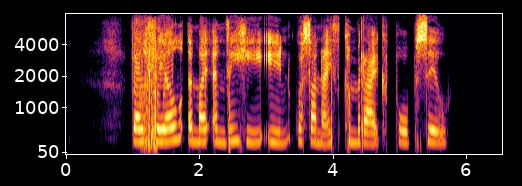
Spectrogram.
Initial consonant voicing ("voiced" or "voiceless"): voiced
